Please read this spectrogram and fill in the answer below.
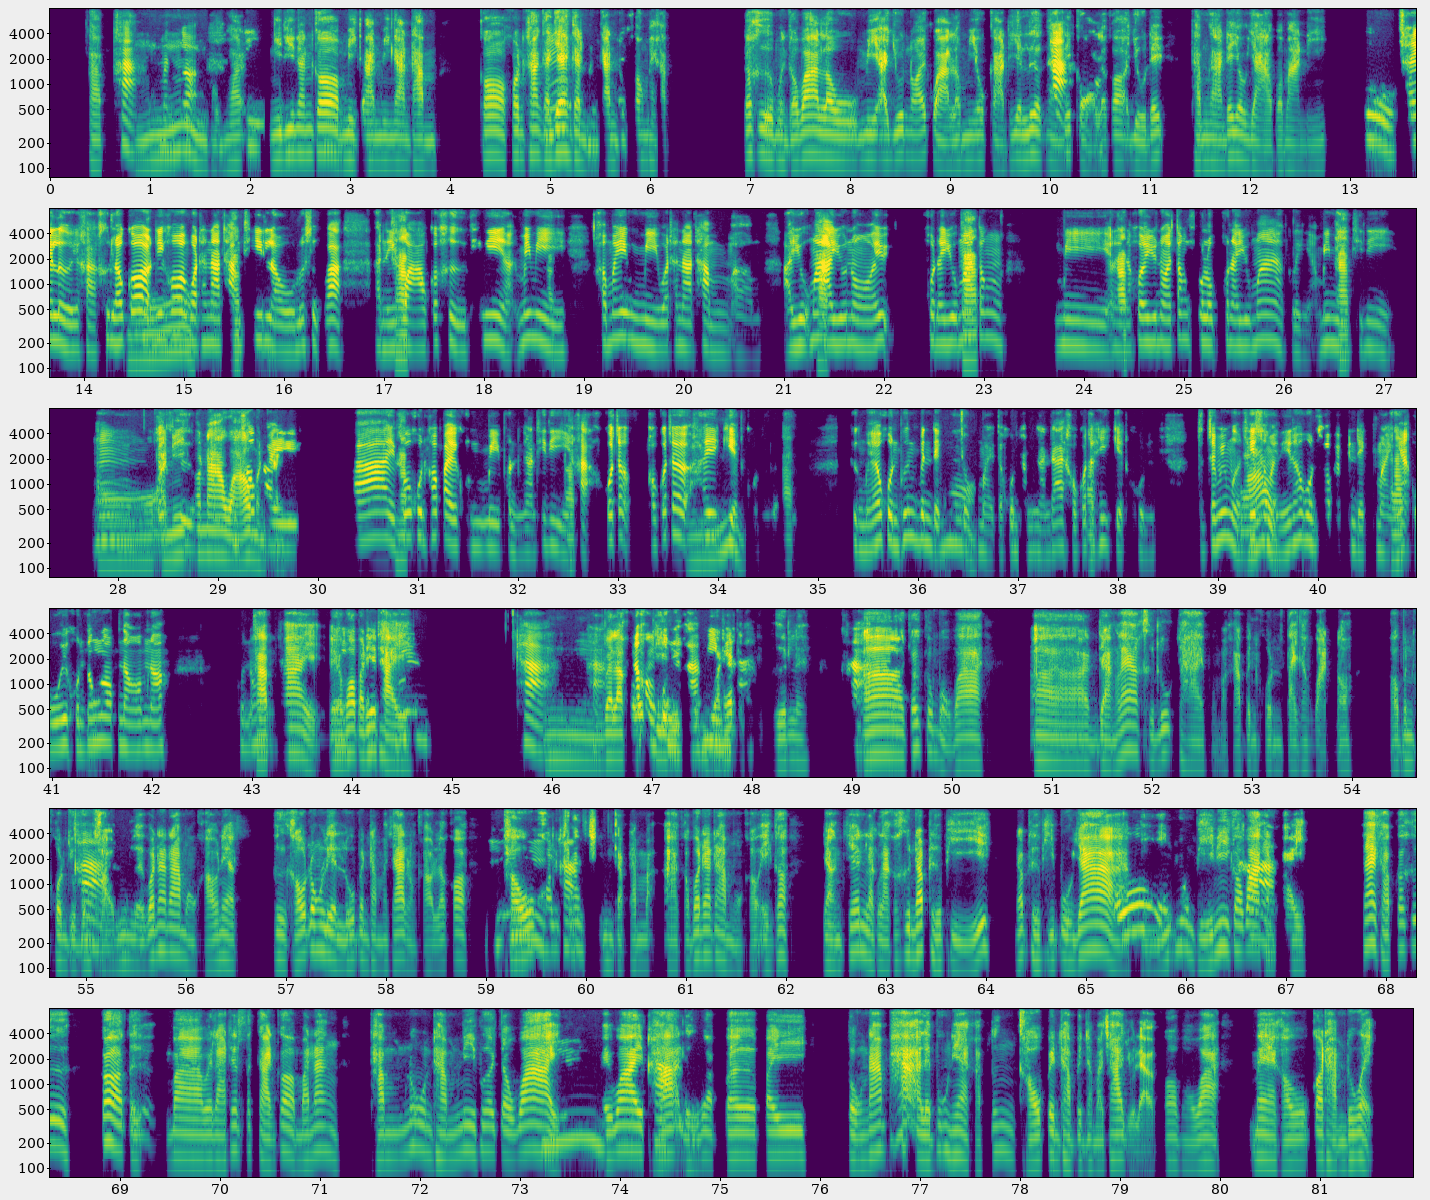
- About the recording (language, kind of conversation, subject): Thai, unstructured, เด็กๆ ควรเรียนรู้อะไรเกี่ยวกับวัฒนธรรมของตนเอง?
- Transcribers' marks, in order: other background noise; background speech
